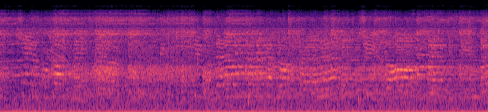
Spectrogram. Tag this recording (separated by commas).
Music, Female singing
